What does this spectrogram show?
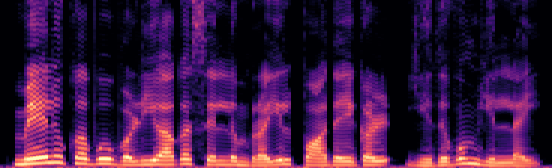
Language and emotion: Tamil, neutral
